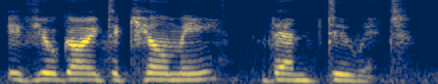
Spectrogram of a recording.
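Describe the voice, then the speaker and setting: A woman's voice: mid-range voice, fairly even intonation, moderate pace, fairly bright tone, a little hiss or hum, lightly acted. An actress voicing a defiant young female Sith acolyte who talks coolly. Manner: cool, defiant.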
